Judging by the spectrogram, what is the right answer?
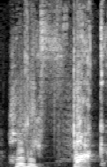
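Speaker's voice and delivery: shocked. A narrator's reading. Learns the caller is a cousin, shocked to self. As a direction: blurt it to yourself, stunned. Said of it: "I was so shocked".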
